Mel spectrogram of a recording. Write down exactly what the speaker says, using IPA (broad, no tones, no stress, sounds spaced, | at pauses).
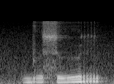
b ʉ s ʉ r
